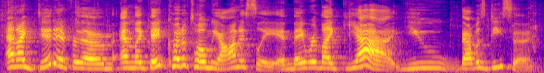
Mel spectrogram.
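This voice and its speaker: Bright-voiced chatty woman streamer. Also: on the high side, a little fast. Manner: chatty and self-deprecating, laughs often, reads chat aloud. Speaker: livestreamer. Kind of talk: casual chat with a live audience.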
